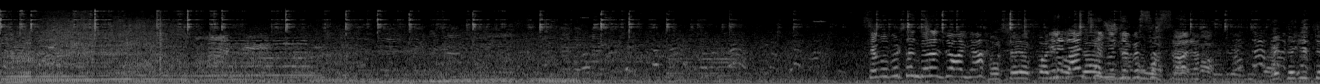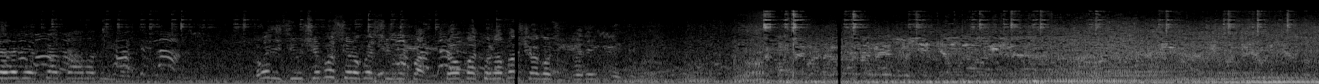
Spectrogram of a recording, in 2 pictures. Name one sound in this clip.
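Street traffic hums in the background.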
